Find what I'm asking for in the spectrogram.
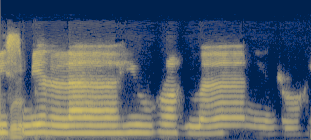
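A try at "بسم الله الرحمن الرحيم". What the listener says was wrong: Jangan hir. Emang orang barat.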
